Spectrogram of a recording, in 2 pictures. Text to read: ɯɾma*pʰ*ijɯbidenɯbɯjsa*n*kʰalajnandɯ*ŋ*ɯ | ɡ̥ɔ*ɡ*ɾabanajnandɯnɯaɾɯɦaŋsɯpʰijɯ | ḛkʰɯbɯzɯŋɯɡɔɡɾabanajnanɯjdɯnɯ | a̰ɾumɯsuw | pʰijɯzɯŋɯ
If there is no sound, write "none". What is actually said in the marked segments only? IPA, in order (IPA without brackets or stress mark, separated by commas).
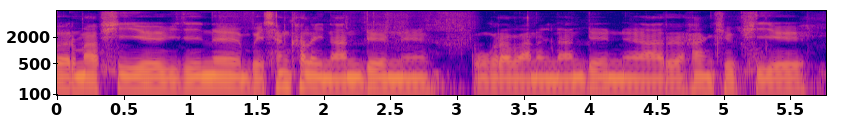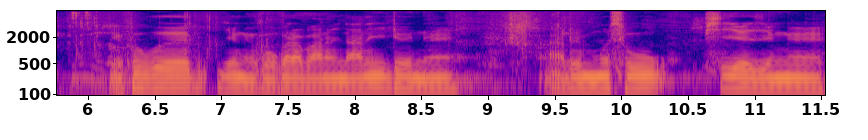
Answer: pʰ, ŋ, n, ɡ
